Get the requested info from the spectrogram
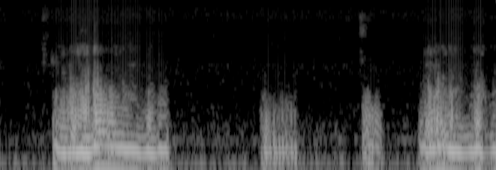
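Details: Snoring from a sleeping Chihuahua: loud, rough, rattling snores over three or four breaths with quieter gaps between them.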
